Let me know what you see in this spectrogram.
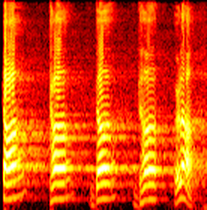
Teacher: देखिए आपका ये तालु है और ये जीभ है। आप ट बोलोगे तो जीभ पहले ऊपर खड़ी होगी। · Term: मूर्धन्य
